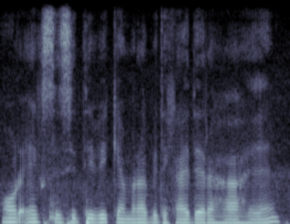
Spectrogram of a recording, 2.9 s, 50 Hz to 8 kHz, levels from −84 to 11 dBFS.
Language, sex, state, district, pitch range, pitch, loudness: Hindi, male, Arunachal Pradesh, Papum Pare, 120-135 Hz, 125 Hz, -17 LUFS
